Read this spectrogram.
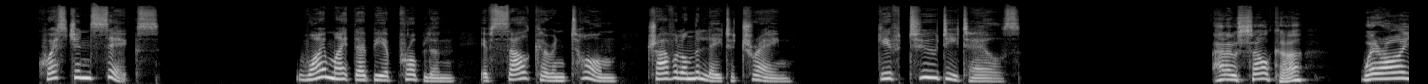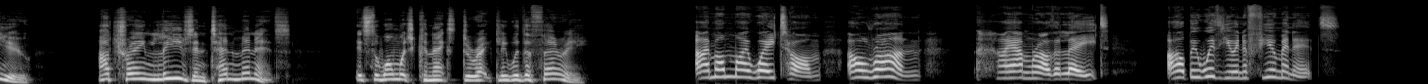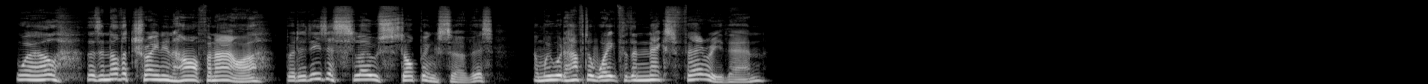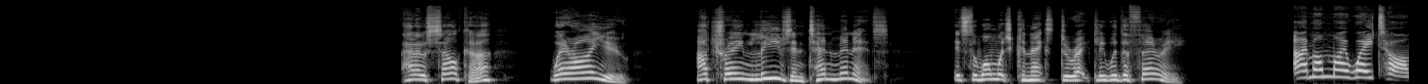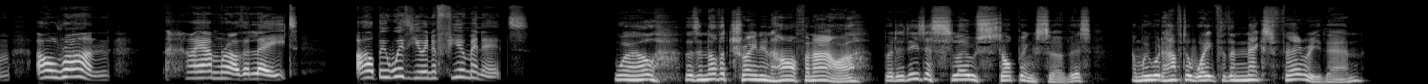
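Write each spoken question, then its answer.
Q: Why might there be a problem if Salka and Tom travel on the later train?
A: It is a slow stopping train, and they would have to wait for the next ferry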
